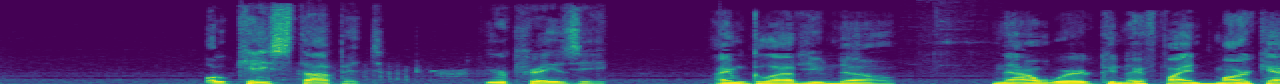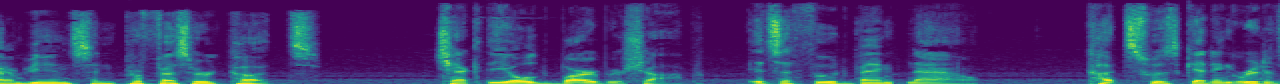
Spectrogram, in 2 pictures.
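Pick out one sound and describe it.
A man speaks calmly and close by, in a flat synthetic voice.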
